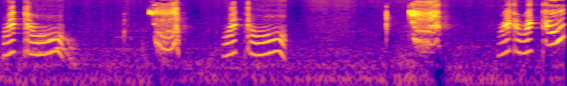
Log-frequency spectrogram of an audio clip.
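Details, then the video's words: A Rose-ringed (Indian ringneck) parakeet perched in a neem tree gives harsh, wavering squawks in short bursts, some rising and falling in pitch, about one per second, with sharper screeches between and a light background hiss. "Indian Ringneck Green Parrot Natural Sounds"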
